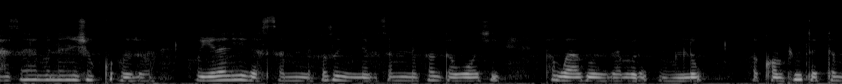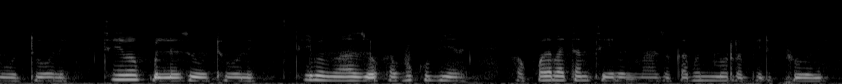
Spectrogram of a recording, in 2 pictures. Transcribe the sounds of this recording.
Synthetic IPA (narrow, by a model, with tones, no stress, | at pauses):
a˨sa˦bɛ˦nɨ˦n˦ʒɛ˦kɔ˨ʔʊ˨zʊ˨ʔʊ˨ | o˨jɛ˨la˦liː˦ɡa˨sa˦bɨ˦nːɨ˨ka˦sa˦ɲɪ˨nda˨m˨sa˦bɨ˦nːɨ˨ka˦ɡa˨wɔː˦t͡ʃi˦ka˦ɡ͡baː˨ɡʊ˦za˦bɨ˦ɾɨ˨n̩˨lʊ˦ | ka˨kʰɔ˨mpu˦ta˨ta˦mo˨toː˦nɨ˨tʰeː˦ba˦k͡pɨ˨lːɨ˨zʊ˦˨tʰoː˦nɨ˨tʰe˦bɨ˦lmaː˦zʊ˨ʔʊ˨ka˨bʊ˦kʊ˦bi˦ɛ˨nɨ˨ | ka˨kɔ˦lɨ˦ba˦ta˦mtʰeː˦bɨ˦lmaː˦zʊ˨ʊ˨ka˨bɛ˦n˦mʊ˦ɾa˨bɛ˦dɨ˦pʰoː˦nɨ˨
